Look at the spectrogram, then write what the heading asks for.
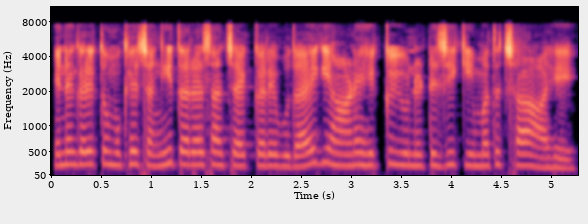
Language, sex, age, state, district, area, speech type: Sindhi, female, 30-45, Rajasthan, Ajmer, urban, spontaneous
